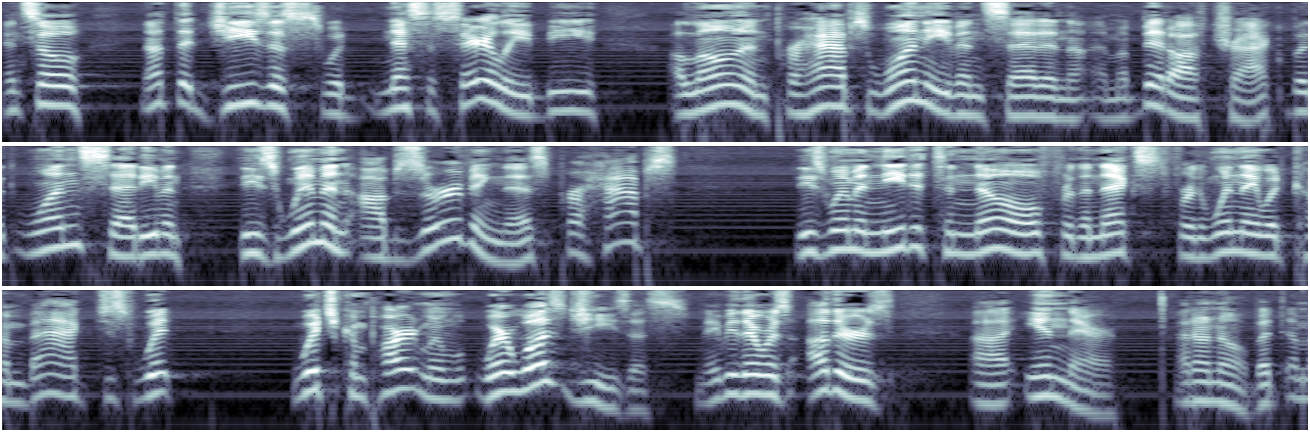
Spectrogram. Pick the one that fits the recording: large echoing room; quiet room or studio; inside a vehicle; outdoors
large echoing room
